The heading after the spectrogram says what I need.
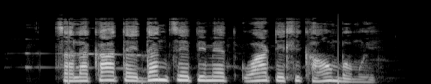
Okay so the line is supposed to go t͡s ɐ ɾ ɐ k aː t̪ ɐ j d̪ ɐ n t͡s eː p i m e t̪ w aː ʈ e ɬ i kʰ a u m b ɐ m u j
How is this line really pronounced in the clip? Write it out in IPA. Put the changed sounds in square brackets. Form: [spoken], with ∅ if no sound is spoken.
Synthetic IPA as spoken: t͡s ɐ [l] ɐ k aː t̪ ɐ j d̪ ɐ n t͡s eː p i m e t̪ w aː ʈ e ɬ i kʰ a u m b ɐ m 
